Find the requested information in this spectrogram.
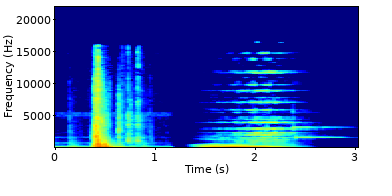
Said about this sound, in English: Can you close the closet door?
